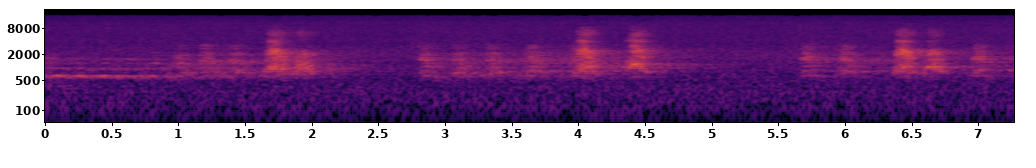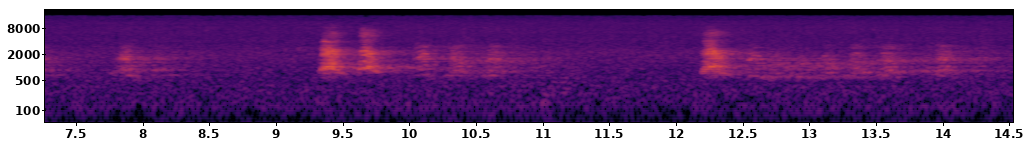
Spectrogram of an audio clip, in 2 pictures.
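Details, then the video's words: Persistent barking by dogs at 11.30 pm in a remote rural UK area, a nightly disturbance: barks come in uneven clusters of two to four, harsh and echoing, about every two seconds across the whole stretch, distant against quiet night. "Incessantly barking dogs"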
